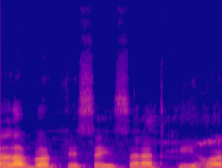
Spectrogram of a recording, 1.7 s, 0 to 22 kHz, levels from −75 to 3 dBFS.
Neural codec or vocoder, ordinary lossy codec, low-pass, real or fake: none; none; none; real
